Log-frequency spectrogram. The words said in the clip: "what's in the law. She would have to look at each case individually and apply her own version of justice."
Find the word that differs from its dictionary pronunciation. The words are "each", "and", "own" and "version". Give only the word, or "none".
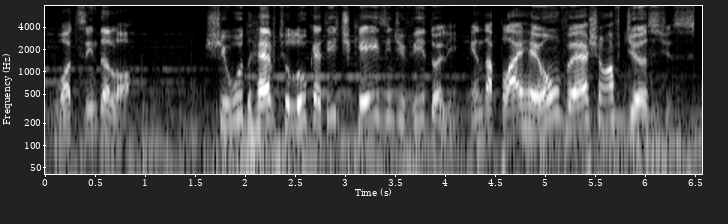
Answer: version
